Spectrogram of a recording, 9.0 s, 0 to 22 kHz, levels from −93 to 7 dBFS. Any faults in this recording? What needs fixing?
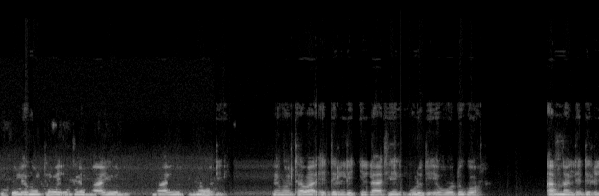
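Speech suppressed in double talk occurs at 0.00–0.26 s, 0.52–1.51 s, 1.72–1.91 s, 2.25–3.18 s and briefly at 4.07–4.11 s. The talker's level sags, by up to about 15 dB in the first stretch, about 10 dB in the two longer ones and about 5 dB in the short ones. This is likely an echo canceller treating simultaneous far-end speech as echo and attenuating everything. Prevention: tune the double-talk detector so near-end speech holds the suppressor open.

The other side's voice leaking through is audible at 0.08–0.16 s, 1.94–2.25 s and 3.46–4.07 s, sitting about 30 dB below the talker as a faint second voice. Residual loudspeaker pickup is likely getting past the echo canceller. Prevention: improve echo-path modelling and residual echo suppression, or reduce loudspeaker level relative to the microphone.

Short stalls from a late packet occur at 4.88–4.94 s and 5.50–5.63 s. 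In each, a sound is held too long, by about 32 ms and then 46 ms, as the jitter buffer ran dry and the receiver stretched the last audio until the packet arrived. Nothing is lost, but playout delay jumps by the same amounts, heard as a brief drawn-out hitch. Prevention: give the adaptive jitter buffer more headroom for network delay spikes.

A short concealed packet loss sits at 6.01–6.09 s. About 40 ms of audio never arrived and was filled with roughly 38 ms of synthesised continuation before blending back into real signal. It comes across as a brief smear where the sound wobbles rather than cutting off. Prevention: enable forward error correction or redundancy in the codec so isolated lost packets can be reconstructed.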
